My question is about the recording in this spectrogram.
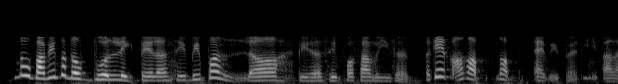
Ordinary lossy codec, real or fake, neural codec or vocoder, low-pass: none; fake; codec, 24 kHz, 0.9 kbps, WavTokenizer, small release; 3.6 kHz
